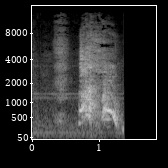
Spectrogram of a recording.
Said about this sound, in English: Oh, I'm going to sneeze now.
